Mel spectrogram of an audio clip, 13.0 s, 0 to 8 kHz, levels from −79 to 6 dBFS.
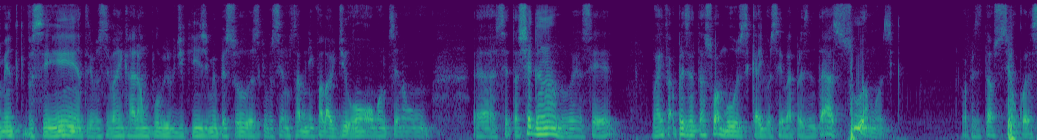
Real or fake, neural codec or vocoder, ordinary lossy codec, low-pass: real; none; none; 7.2 kHz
